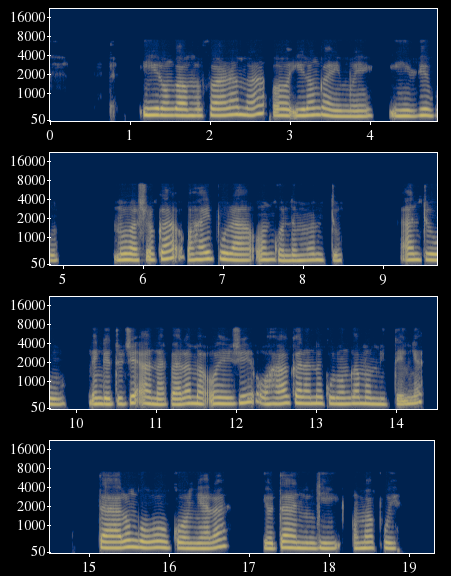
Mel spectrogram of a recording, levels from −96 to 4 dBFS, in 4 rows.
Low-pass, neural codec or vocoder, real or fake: 7.2 kHz; codec, 16 kHz, 4.8 kbps, FACodec; fake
